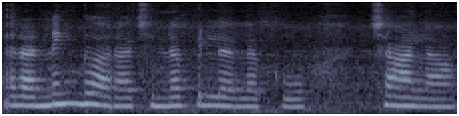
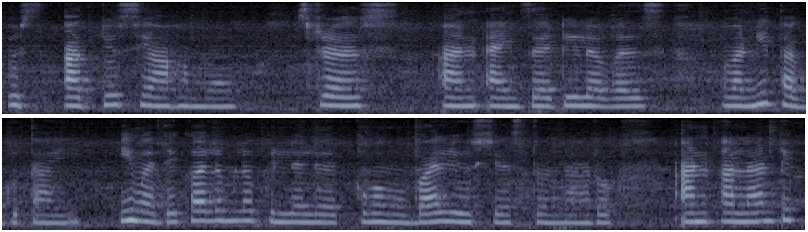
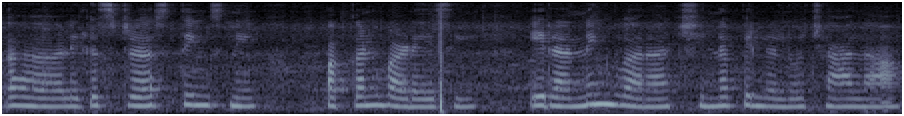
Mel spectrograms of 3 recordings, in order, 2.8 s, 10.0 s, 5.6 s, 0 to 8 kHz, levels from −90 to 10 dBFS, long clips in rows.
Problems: none marked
